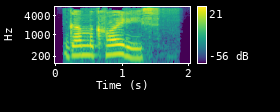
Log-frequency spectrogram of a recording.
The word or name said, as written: gum accroides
